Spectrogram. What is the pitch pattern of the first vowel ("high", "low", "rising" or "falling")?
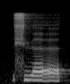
low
